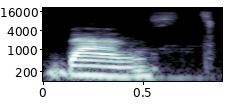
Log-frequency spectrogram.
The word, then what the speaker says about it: danced: No decimos dance, decimos danced. Esos verbos que terminan en esa C. Ese verbo termina en E, pero no se pronuncia la E en este caso, entonces sería danced. Danced.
